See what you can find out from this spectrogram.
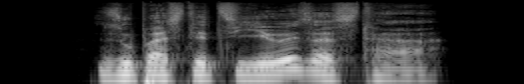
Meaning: inflection of superstitiös: 1. strong/mixed nominative masculine singular superlative degree 2. strong genitive/dative feminine singular superlative degree 3. strong genitive plural superlative degree
- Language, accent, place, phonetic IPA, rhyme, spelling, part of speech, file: German, Germany, Berlin, [zupɐstiˈt͡si̯øːzəstɐ], -øːzəstɐ, superstitiösester, adjective, De-superstitiösester.ogg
